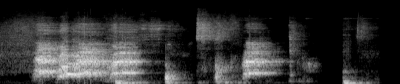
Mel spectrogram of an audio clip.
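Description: Pet dogs barking: a long burst of barking followed by several shorter barks.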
